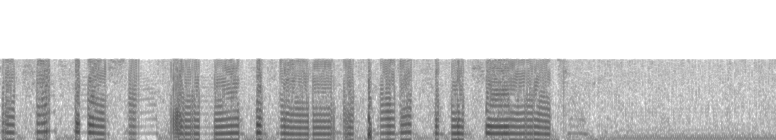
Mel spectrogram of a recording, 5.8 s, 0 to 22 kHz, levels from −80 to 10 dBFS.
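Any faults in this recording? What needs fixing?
Throughout, the speech has a mu-law and A-law mix-up: A-law G.711 samples decoded as mu-law, which scrambles levels, roughens the speech and fills pauses with noise. Prevent it by signalling the companding law explicitly and configuring the decoder to match the encoder.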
